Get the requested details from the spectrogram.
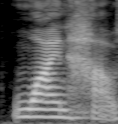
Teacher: because the last name is made up of 2 words put together, the H is strong. Winehouse. So you have to pronounce that H.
